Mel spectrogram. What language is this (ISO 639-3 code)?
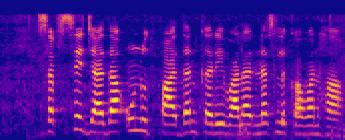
bho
